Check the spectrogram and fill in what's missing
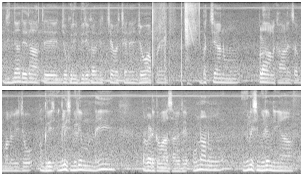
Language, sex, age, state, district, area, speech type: Punjabi, male, 18-30, Punjab, Bathinda, urban, spontaneous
